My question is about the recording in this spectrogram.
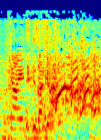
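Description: Several women laughing and calling out excitedly together, their high voices overlapping.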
